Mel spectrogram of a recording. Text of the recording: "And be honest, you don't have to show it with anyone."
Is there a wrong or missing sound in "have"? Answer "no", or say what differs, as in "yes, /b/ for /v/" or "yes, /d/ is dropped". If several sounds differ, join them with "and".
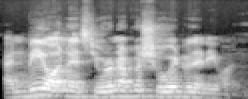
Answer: yes, /f/ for /v/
